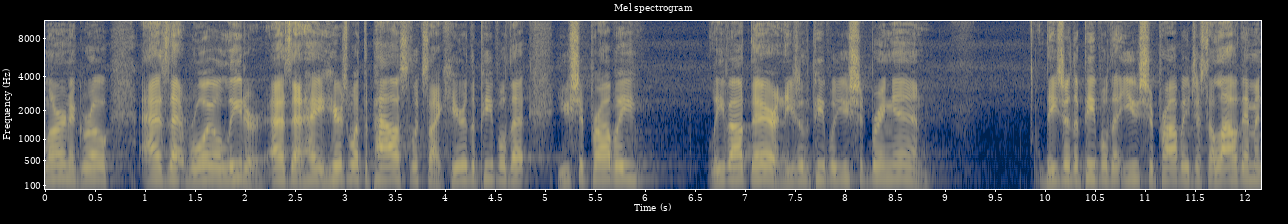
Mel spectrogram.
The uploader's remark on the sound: Sermon series at The Fellowship in Nashville. Recorded live at The Fellowship at Two Rivers.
